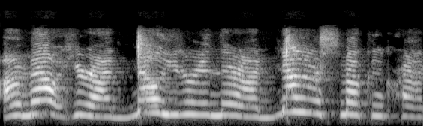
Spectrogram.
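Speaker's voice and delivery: put-on shrill, very high, loud, enraged, furious screaming. Retelling banging on a crack hotel door at night: retelling own screaming. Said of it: "I'm screaming out here on Park Avenue".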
